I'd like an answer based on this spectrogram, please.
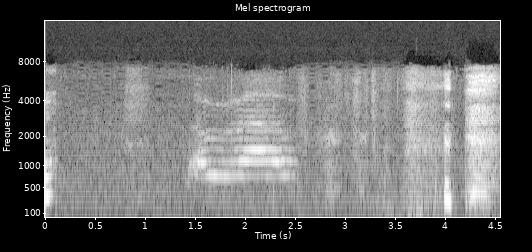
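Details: Domestic cat meowing a greeting indoors: one drawn-out, steady harmonic meow of about a second, followed by a person's spoken hellos and short bursts of human voice.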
